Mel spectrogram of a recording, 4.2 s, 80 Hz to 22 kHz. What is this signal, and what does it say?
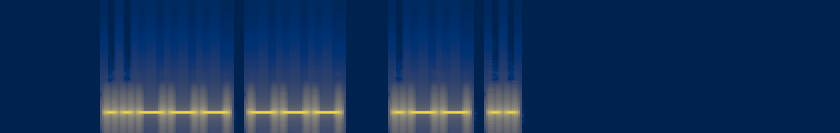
Morse code, heard as a keyed tone, about 30 wpm, 700 Hz. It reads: 2O WI
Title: Winter Field Day Exchanges 30wpm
